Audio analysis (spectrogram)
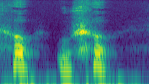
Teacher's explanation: Elle se prononce ho ou cho, une aspiration rauque.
